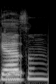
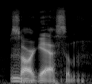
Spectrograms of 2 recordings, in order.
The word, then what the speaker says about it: Sargassum: blob that like washed sargasm, up. like orgasm, sargasm. It's not spelled the same. Sargassum. It has 2 S's.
